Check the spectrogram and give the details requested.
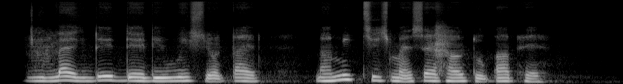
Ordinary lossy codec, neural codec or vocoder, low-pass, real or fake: none; autoencoder, 48 kHz, 32 numbers a frame, DAC-VAE, trained on Japanese speech; none; fake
